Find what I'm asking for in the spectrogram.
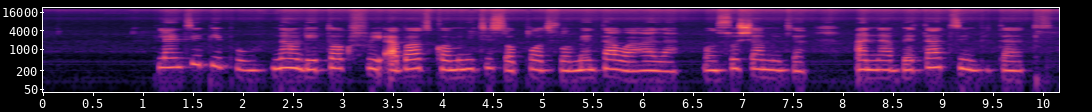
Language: Nigerian Pidgin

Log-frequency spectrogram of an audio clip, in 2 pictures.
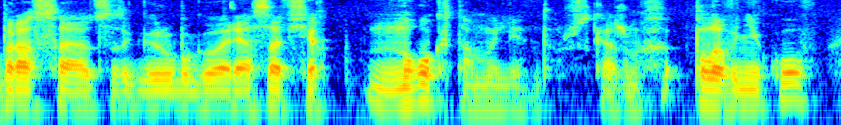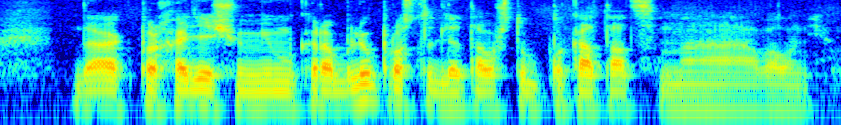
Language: Russian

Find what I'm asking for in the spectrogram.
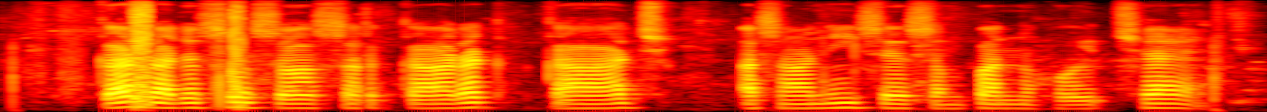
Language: Maithili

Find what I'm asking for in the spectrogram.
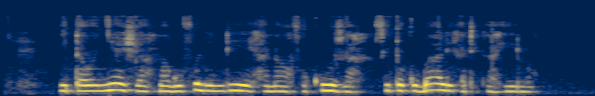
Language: Swahili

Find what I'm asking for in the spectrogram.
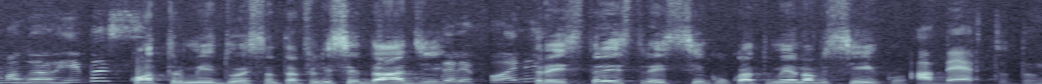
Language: Portuguese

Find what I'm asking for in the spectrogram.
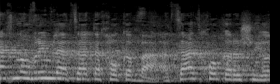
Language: Hebrew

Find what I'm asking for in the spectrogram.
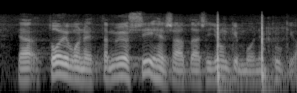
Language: Finnish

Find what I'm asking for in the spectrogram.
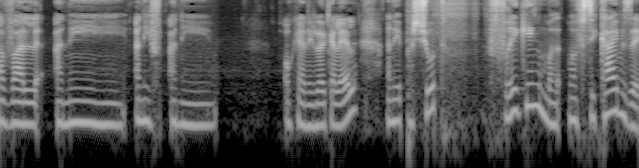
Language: Hebrew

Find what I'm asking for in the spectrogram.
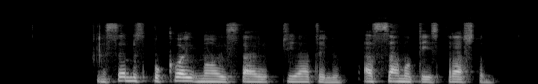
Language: Bulgarian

